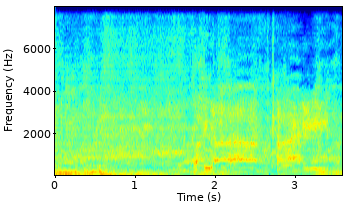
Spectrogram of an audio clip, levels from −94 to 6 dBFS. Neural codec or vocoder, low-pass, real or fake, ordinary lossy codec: codec, 16 kHz, 2 kbps, FreqCodec, larger model; none; fake; none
